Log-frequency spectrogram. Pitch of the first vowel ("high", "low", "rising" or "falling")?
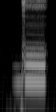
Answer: high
